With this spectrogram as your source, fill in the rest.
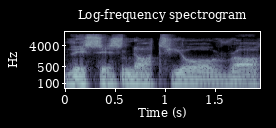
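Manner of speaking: hushed whisper. Casting Dissonant Whispers at a blight, speaking the words: whispering. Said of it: "I am going to whisper the words".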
